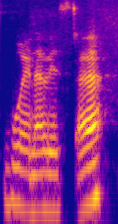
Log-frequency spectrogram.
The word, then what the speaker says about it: Buena Vista: I grew up in a small little mountain town called Buena Vista, and you only call it Buena Vista if you're from there. Otherwise, it's Buena Vista. – That's so true. I thought it was called Buena Vista. – Yeah, we always heard that the town actually voted on the pronunciation of the name, like, I don't know, in the 1800s or something. So that's funny.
